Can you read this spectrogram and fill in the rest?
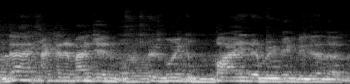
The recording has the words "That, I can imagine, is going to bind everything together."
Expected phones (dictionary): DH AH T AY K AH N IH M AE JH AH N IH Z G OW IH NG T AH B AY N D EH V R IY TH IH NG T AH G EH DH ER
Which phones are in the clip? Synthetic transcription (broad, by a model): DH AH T AY K AH N IH M AE JH AH N IH Z G OW IH NG T AH B AY N D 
